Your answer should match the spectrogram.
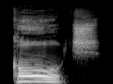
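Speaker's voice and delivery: mock Cajun call; Cajun accent. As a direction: imitate a southern Louisiana coach. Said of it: "my assistant coach is also from Southern Louisiana".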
